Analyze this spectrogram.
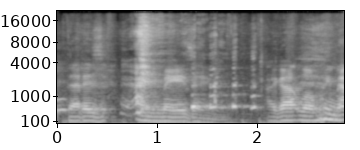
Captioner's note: laughing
